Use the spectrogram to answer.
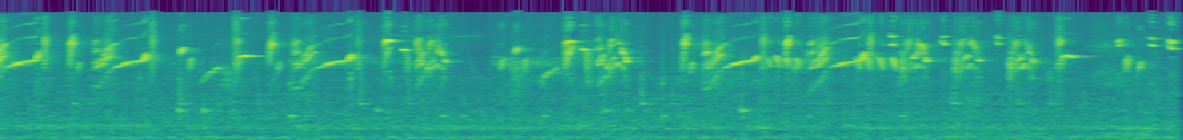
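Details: Goldfinch perched on a treetop, chirping busily: a continuous run of bright, high twittering notes, quick rising and falling chirps and short liquid trills packed closely together over nine seconds, with faint background hiss.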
